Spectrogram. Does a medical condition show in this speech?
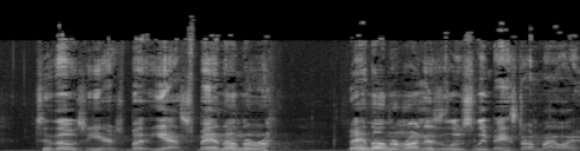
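Yes: cerebral palsy; wheelchair user.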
